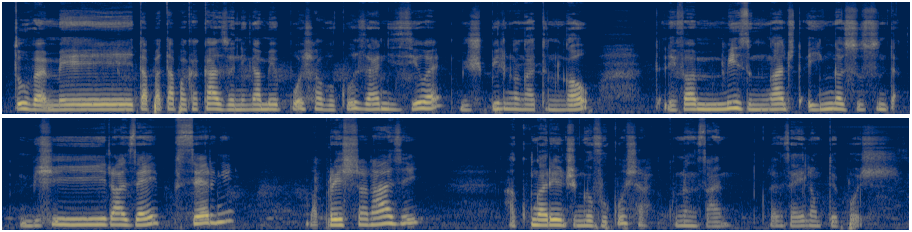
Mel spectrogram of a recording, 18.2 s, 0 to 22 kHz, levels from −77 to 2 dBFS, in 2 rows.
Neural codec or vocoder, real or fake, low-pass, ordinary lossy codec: vocoder, 48 kHz, 128 mel bands, Vocos; fake; none; none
